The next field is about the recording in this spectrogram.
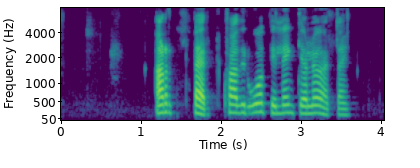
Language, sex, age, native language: Icelandic, female, 40-49, Icelandic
